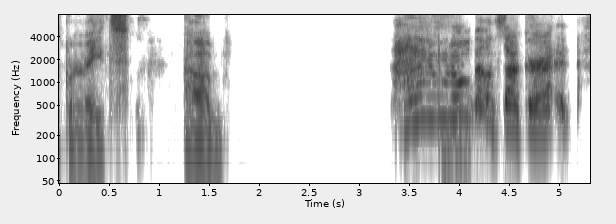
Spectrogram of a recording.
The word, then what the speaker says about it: Zucker: I don't know about Zucker. I'm gonna call him Zucker because he sounds like a sucker, and he rhymes with sucker, and I like suckers, and it also rhymes with my favorite cuss word.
